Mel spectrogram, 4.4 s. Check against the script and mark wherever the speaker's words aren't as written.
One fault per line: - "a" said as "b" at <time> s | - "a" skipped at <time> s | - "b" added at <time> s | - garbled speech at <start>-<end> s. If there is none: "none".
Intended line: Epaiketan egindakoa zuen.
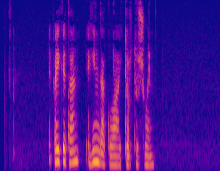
- "aitortu" added at 2.4 s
